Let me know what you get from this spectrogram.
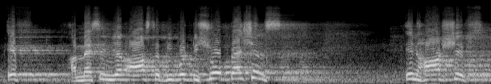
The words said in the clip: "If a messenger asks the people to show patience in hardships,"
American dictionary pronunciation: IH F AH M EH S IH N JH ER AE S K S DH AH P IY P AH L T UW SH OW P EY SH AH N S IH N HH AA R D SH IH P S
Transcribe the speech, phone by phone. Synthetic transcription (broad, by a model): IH F AH M EH S IH N JH ER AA S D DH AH P IY P AH L T UW SH OW P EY SH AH N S IH N HH AA R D SH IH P S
